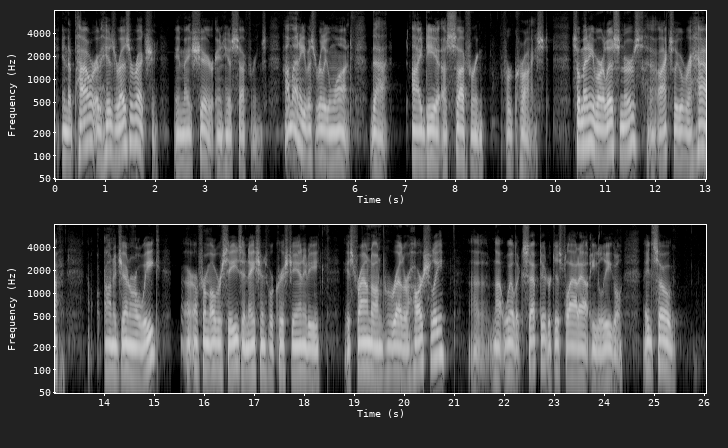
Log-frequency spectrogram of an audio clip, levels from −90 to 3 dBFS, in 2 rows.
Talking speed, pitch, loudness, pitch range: 135 wpm, 110 Hz, -22 LUFS, 100-120 Hz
